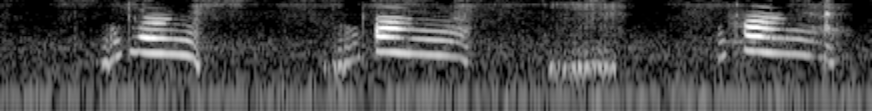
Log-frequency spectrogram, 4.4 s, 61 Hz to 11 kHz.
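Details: A female Bengal cat indoors meows three times at about 0.7, 1.9 and 3.8 seconds, each meow a clear harmonic cry falling in pitch; a steady low hum runs underneath and a soft muffled sound falls between calls.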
